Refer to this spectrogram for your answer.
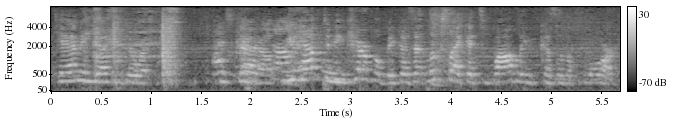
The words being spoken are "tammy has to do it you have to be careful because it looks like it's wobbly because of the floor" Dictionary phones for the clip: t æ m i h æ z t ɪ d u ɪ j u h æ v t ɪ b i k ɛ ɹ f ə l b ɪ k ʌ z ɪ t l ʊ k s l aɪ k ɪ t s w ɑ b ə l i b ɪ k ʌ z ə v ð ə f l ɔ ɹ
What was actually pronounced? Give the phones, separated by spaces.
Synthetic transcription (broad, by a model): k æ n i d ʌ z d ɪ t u ɪ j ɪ h æ f t ɪ b i k ɛ ɹ f l b ɪ k ʌ z ɪ t l ʊ k s l aɪ k ɪ t s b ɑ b l i b ɪ k ʌ z ə v ð ə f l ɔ ɹ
